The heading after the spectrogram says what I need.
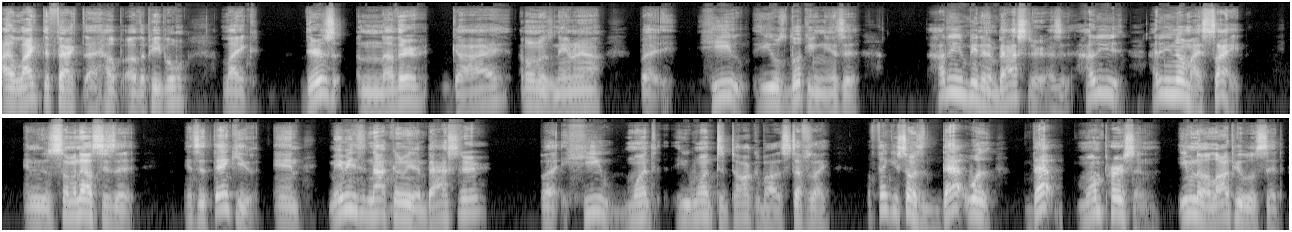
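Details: Aphasia in an adult male stroke survivor.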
